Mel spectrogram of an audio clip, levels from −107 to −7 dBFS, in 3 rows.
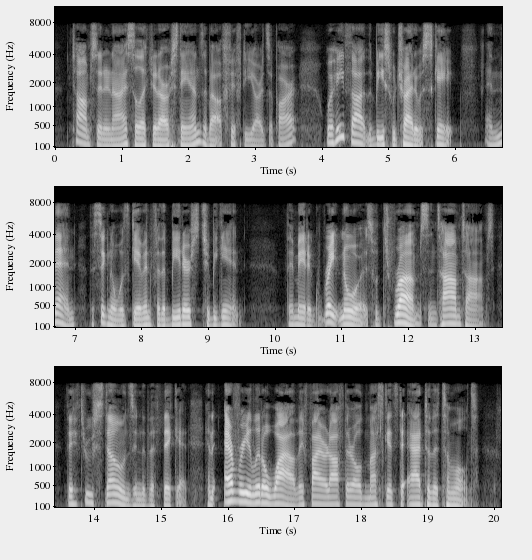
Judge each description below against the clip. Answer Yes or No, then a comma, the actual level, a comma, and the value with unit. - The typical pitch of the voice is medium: No, low, 120 Hz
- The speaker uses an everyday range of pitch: Yes, average, 3.8 semitones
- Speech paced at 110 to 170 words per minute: No, average, 180 wpm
